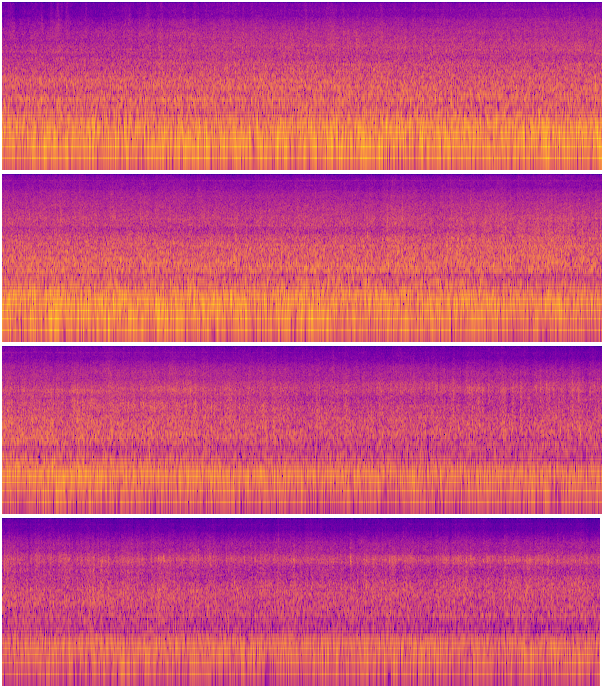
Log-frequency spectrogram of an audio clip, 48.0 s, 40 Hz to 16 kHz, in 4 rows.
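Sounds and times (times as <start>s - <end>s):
low engine drone: 0.0s - 37.7s
combine harvester machinery rush: 0.0s - 47.9s.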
